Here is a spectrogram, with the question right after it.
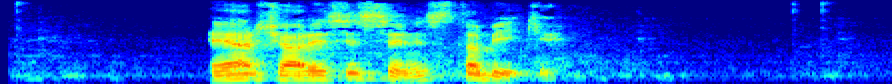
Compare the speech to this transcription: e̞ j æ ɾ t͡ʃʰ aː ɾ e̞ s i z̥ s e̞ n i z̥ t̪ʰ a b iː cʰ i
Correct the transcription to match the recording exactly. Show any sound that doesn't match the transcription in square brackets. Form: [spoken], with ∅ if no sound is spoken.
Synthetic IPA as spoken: e̞ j æ ɾ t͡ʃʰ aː ɾ e̞ s i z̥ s e̞ n i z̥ t̪ʰ a b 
